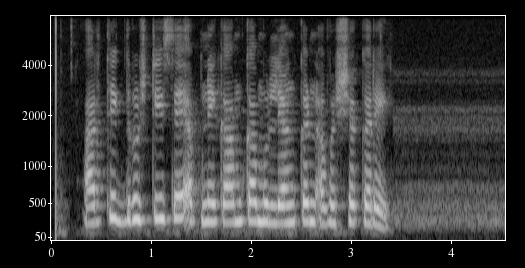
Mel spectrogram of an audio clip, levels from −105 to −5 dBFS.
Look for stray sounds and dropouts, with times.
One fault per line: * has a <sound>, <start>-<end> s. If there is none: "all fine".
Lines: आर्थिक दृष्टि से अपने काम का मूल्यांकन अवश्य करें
all fine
